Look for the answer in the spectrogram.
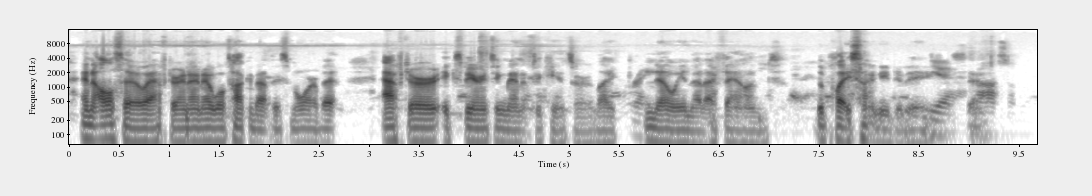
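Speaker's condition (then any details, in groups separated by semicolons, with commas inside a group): No condition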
